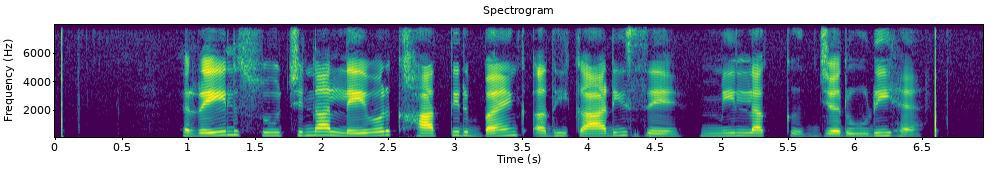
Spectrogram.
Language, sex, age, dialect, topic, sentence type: Magahi, female, 25-30, Southern, banking, question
